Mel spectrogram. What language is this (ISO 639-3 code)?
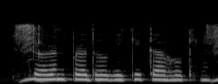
bho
